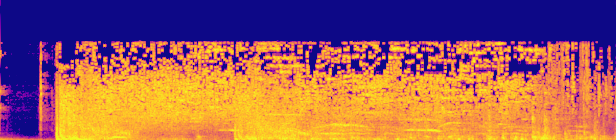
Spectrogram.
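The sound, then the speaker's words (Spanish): A gunshot and a bullet shattering an office window in a thriller scene: a sharp crack, then a long, dense crash of breaking glass and scattering fragments that slowly fades. “Entonces aprieta lentamente el gatillo.”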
